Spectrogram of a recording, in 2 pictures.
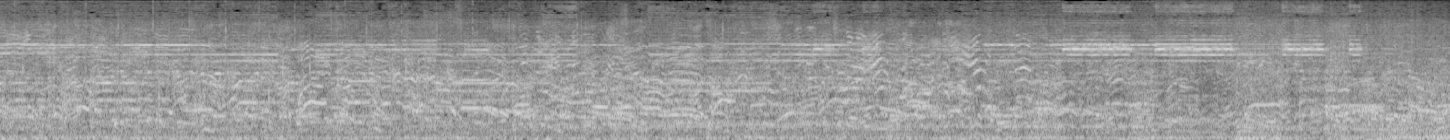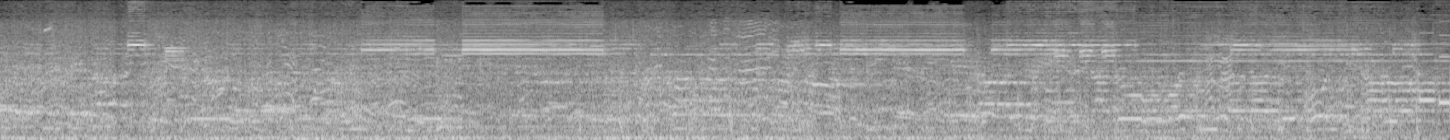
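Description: A large crowd chants and shouts loudly outdoors.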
